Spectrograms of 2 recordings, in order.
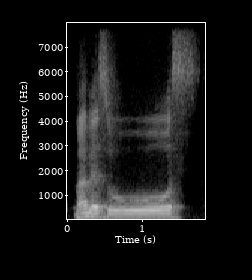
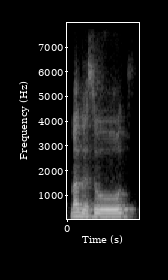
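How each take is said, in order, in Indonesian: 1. Konsonan akhir tetap mengalir. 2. Konsonan akhir terputus mendadak. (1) "masih ada aliran" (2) "nggak boleh langsung di langsung ditarik kuat"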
